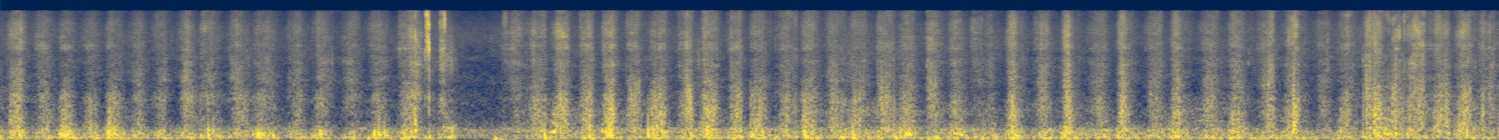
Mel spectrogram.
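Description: Long nails scratch rapidly up and down a large, upright, solid cream wax pillar candle, making a steady train of dry, bright scraping strokes with a low rumble underneath. The scratching pauses briefly near the five-second mark, then continues at the same brisk, even pace.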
